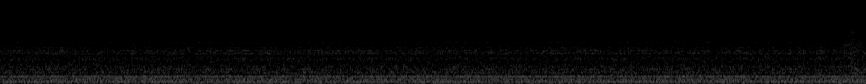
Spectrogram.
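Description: Quiet, steady room tone: a faint hiss with a low hum and a thin steady tone underneath, unchanging throughout.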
